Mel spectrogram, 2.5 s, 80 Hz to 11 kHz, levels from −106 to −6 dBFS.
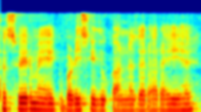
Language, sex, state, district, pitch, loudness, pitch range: Hindi, male, Uttar Pradesh, Lucknow, 130 Hz, -15 LUFS, 125-135 Hz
